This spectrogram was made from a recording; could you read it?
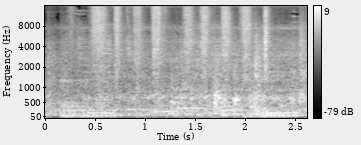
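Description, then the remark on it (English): Short, sharp hissing air puffs from an automatic optical plastic sorter made in the Netherlands. Its scanner spots clear plastics such as water bottles and blasts them with air. The puffs fire in quick, irregular succession over the steady, loud rumble and hum of heavy sorting machinery. No one speaks. “Right here, the scanner is looking at the materials as they come by, and when it sees a clear plastic, like a clear plastic water bottle, it hits it with a puff of air, and you can hear it.”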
